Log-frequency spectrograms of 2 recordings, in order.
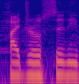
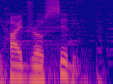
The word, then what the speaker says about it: Hydrocity: this here zone is they say, like, no, but don't you get it? It's water, hydro, and a city, so it has to be Hydrocity.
